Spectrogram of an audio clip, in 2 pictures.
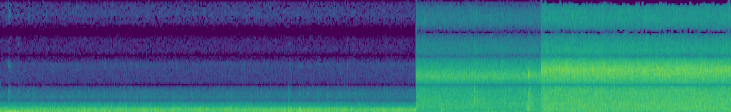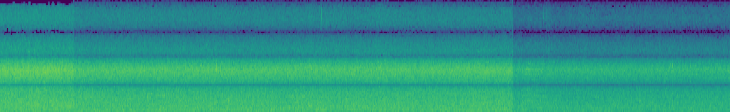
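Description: Rushing creek water and waterfall noise in a rocky canyon: a muffled low rumble for the first few seconds, then a steady, full rushing of water from about eight seconds in, changing in level a few times.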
